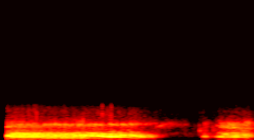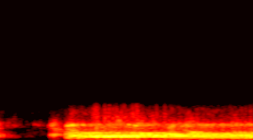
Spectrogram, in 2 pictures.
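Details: A pet Basset Hound howls at home after hearing a family member's voice on the answering machine: long wavering moaning howls, a brief break with a shorter cry, then another sustained howl.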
